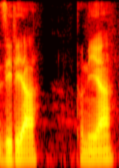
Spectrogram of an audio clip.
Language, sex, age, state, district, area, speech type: Assamese, male, 30-45, Assam, Barpeta, rural, spontaneous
